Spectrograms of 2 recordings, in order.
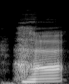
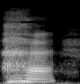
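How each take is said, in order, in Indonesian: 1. Bunyi h dibuat di tenggorokan. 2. Bunyi h didorong dari dada. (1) "tumpu titik tumpunya di, di pangkal tenggorokan kita" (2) "jangan dilafalkan ditumpu di sini"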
